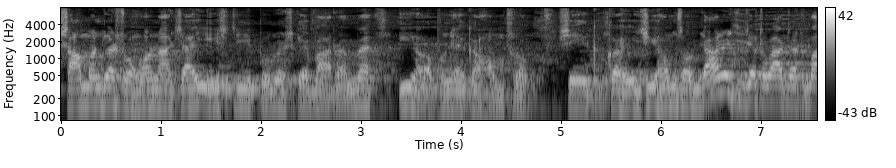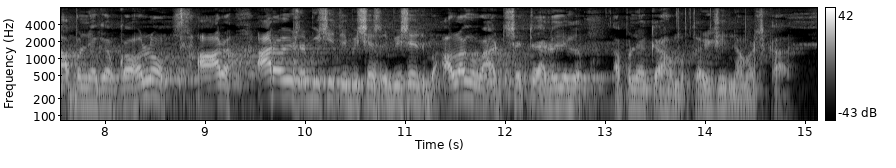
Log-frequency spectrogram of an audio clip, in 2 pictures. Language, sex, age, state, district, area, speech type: Maithili, male, 60+, Bihar, Supaul, rural, spontaneous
